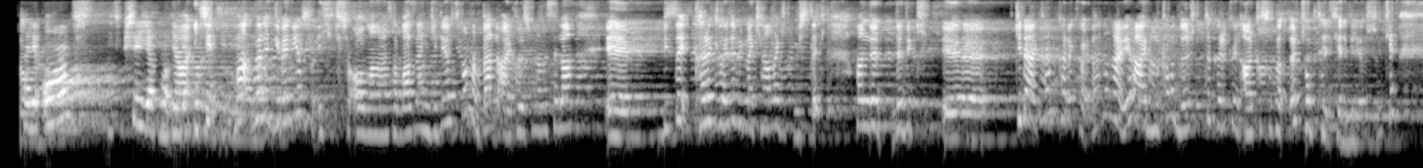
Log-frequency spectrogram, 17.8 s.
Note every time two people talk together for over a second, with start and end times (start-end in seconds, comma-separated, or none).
2.0-3.3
